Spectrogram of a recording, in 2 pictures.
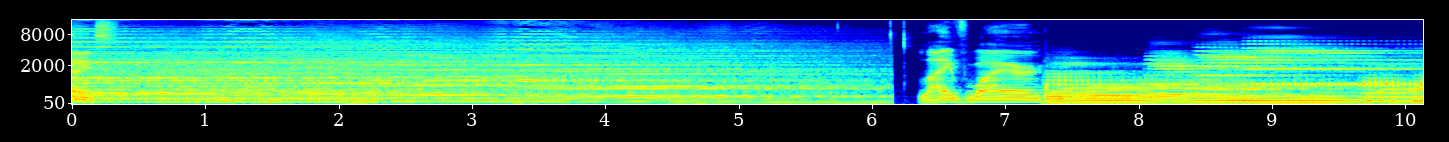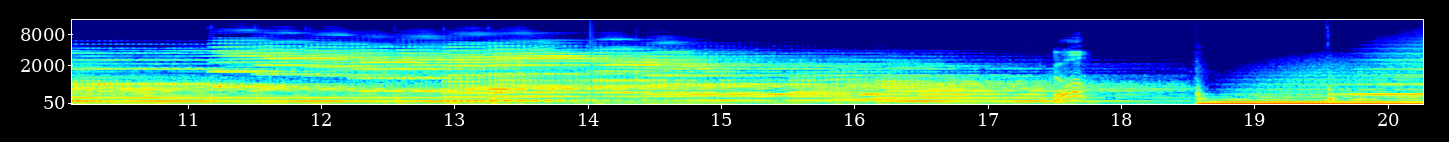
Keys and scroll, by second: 7.2 F1, 7.3 F2, 13.9 F2, 13.9 F4, 15.4 F2.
